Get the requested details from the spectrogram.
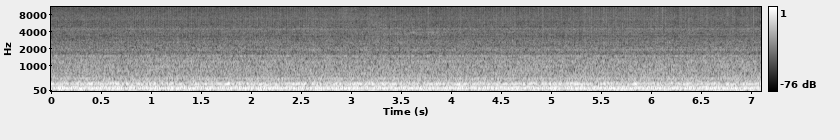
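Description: A car engine idles steadily, heard from inside the car.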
